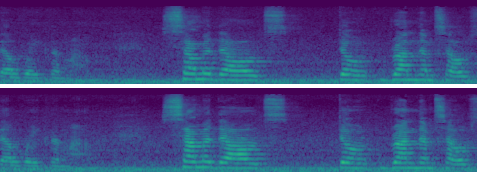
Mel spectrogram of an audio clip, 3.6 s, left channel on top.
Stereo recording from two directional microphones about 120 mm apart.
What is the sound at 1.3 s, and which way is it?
Speech, 25° right (ahead or behind).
